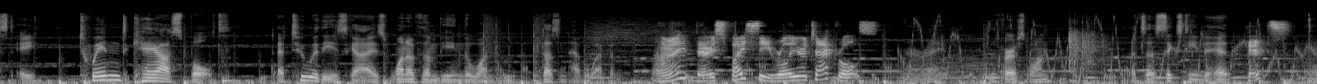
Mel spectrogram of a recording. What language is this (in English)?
English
